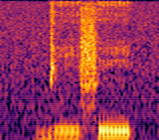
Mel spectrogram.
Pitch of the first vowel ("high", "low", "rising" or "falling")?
low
